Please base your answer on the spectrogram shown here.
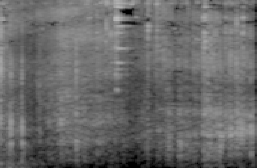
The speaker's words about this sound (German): zeichne ich euch das mal mit dem Fuß auf den Boden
